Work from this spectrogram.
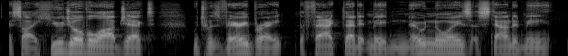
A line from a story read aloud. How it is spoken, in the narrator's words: Messina said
